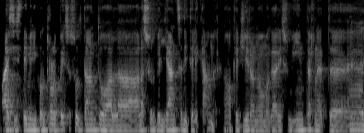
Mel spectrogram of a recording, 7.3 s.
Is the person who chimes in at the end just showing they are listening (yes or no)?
no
